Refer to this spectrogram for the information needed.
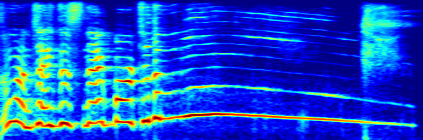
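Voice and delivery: put-on high, loud, rushed drunken cry trailing into a long final word; drunk Strong Bad. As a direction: play a cartoon drunk making a wild announcement. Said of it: "gets drunk on soy sauce and".

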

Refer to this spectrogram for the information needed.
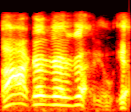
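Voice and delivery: high guttural gargling noises; mock throaty Welsh sounds, loosely imitated; guttural Welsh imitation. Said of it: "it's lots of guttural".

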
